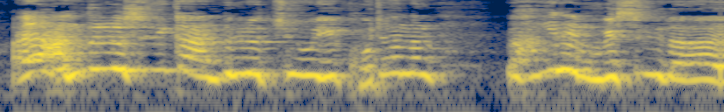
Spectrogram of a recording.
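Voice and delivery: high-pitched self-defence; acted flustered protest. Assistant answering back to scolding waiters, high flustered protest. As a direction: imitate a junior protesting innocence. Acted reply to angry coworkers.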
